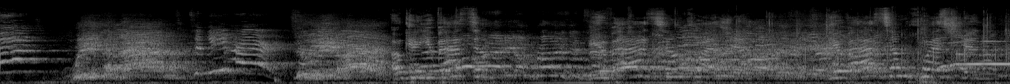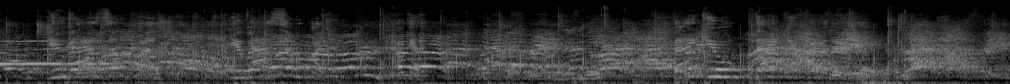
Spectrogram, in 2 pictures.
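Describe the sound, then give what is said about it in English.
A loud crowd of DACA protesters chants and shouts together nonstop, interrupting a town hall meeting in San Francisco and calling for legal status for all immigrants; many people yell in unison, with the noise staying dense and intense from start to finish. “was interrupted by DACA protesters during a town hall meeting in San Francisco”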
